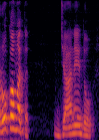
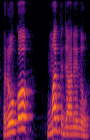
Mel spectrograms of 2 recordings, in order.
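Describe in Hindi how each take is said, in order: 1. 'mat' के ठीक बाद विराम है। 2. 'roko' के ठीक बाद विराम है। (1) "तो अर्थ में परिवर्तन हो गया" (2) "अल्प विराम यहां पर रोको के बाद प्रयोग किया तो अर्थ कुछ और हो गया"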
